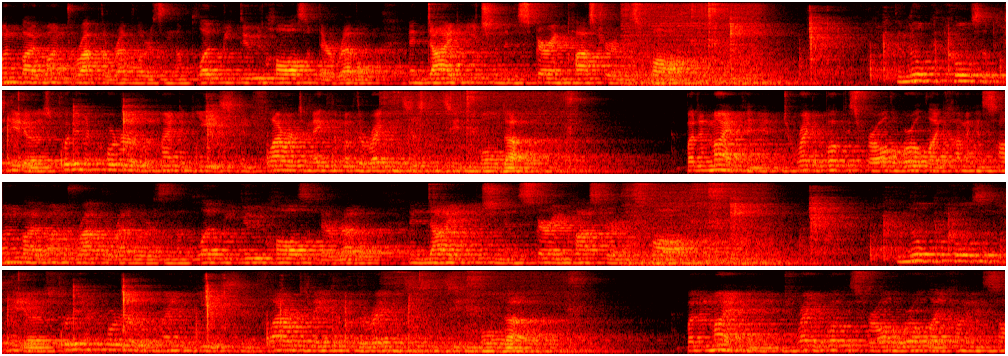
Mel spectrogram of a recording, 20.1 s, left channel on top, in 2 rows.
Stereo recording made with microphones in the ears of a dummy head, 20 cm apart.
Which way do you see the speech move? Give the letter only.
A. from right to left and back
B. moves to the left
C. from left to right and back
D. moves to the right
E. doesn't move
E.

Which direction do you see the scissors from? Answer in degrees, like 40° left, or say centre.
70° left.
